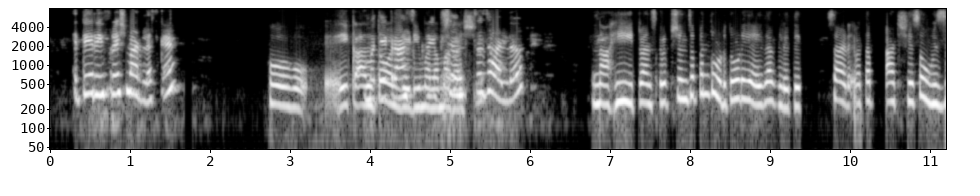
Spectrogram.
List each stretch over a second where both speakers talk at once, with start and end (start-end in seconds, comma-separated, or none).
4.0-5.5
